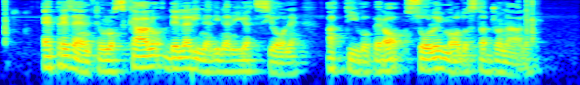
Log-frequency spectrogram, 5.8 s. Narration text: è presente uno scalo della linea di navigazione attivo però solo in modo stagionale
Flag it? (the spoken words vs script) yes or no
no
